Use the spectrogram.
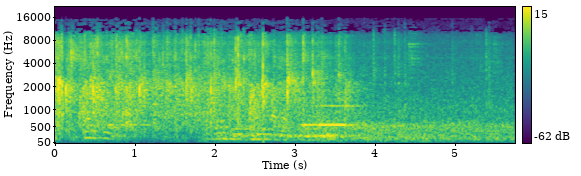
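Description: Sustained audience applause welcoming a professor at a philosophy lecture, dense and even throughout before easing slightly toward the end, with faint murmuring beneath.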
